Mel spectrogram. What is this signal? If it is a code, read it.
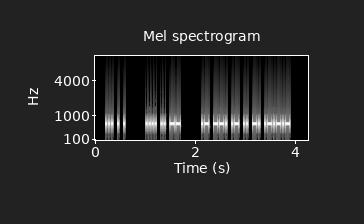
Morse code, heard as a keyed tone, about 40 wpm, 700 Hz. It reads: SEE HIM AGAIN.
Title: 2x Word-Spacing - Sentences from Top 300 Words - 40wpm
